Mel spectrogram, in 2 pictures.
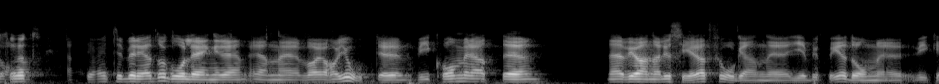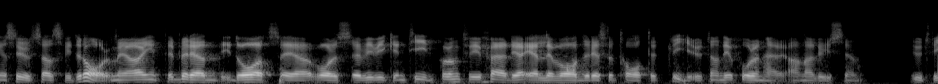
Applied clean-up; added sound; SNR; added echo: neural mask model DeepFilterNet 3.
